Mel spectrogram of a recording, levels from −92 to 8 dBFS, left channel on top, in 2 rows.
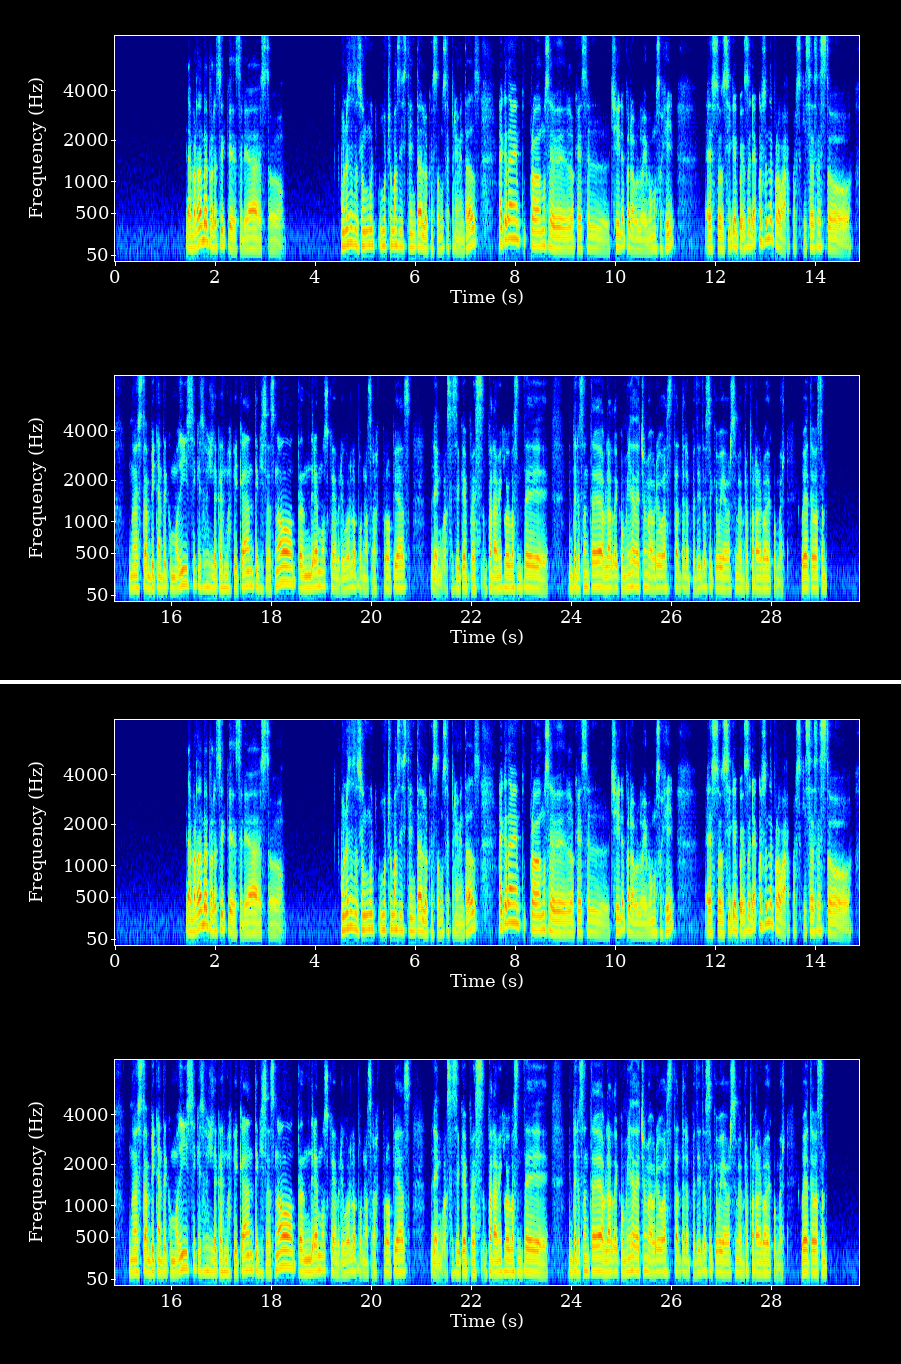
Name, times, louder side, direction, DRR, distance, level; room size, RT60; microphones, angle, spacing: voice 1, 1.4-3.4 4.5-11.4 11.8-14.7 15.1-20.8 21.2-28.3 28.6-29.1, right 1 dB, 15° right, 0.6 m, -22 dB
head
